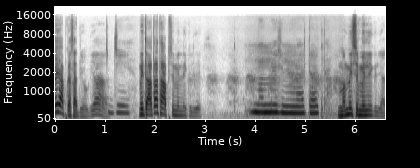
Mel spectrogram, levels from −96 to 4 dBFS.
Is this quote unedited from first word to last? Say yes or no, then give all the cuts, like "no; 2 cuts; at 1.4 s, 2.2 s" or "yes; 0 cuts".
no; 1 cut; at 1.7 s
